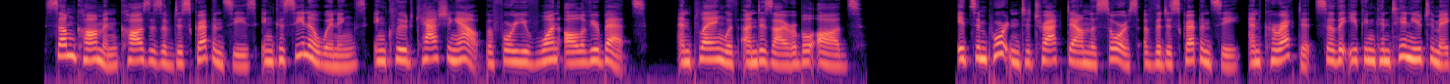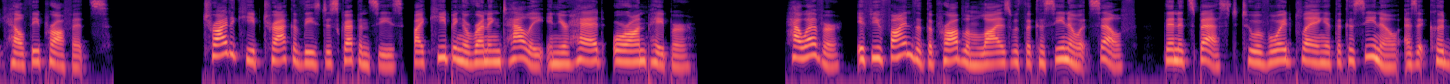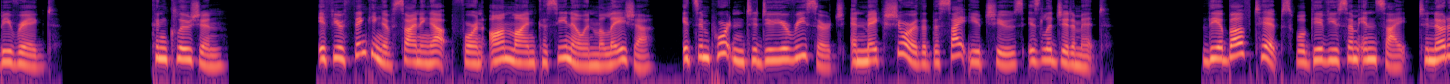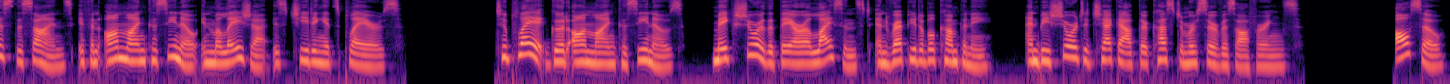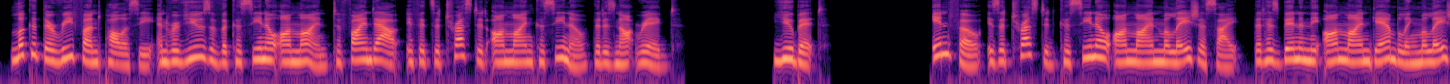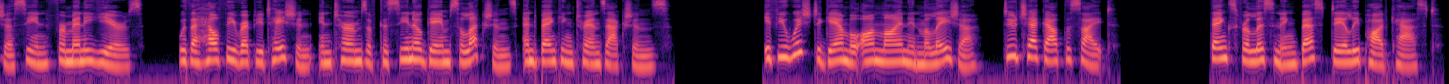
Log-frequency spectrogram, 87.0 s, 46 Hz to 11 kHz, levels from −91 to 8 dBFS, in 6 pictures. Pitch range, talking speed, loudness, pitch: 180-225 Hz, 170 wpm, -21 LUFS, 200 Hz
